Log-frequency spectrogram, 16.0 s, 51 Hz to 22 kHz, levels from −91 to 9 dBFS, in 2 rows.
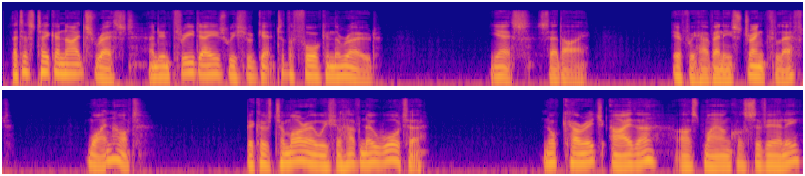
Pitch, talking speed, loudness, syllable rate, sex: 110 Hz, 170 wpm, -18 LUFS, 5.4 syllables/s, male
